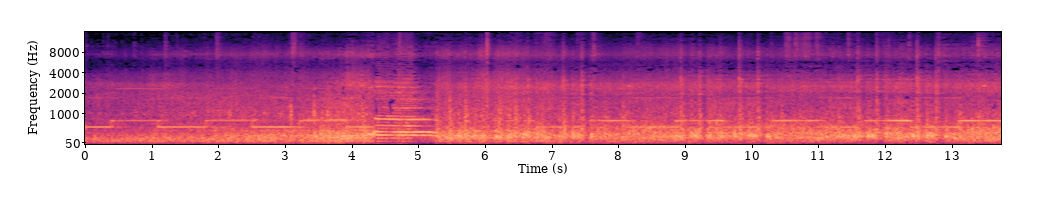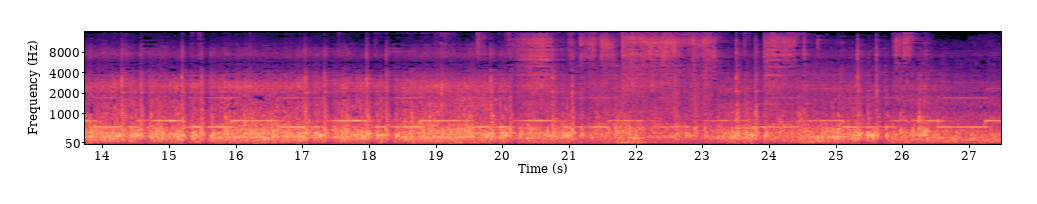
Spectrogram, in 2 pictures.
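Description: Diesel locomotive sounds its horn once, about a second long, about four seconds in, then hauls a parcel train of vans past at close range with continuous wheel-on-rail rolling and clatter. Throughout, the level crossing's warning bell alternates between two tones.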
